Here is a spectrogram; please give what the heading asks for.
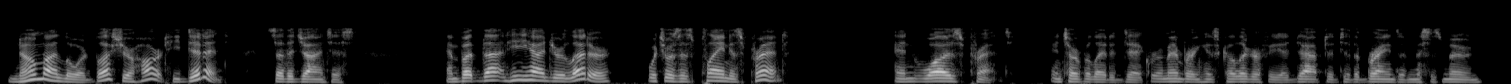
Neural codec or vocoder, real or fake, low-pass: codec, 16 kHz, 16 kbps, FunCodec, trained on Chinese and English, 50 frames a second; fake; 5.4 kHz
